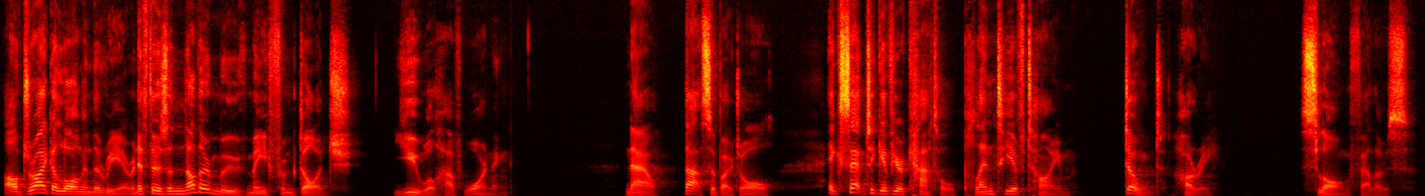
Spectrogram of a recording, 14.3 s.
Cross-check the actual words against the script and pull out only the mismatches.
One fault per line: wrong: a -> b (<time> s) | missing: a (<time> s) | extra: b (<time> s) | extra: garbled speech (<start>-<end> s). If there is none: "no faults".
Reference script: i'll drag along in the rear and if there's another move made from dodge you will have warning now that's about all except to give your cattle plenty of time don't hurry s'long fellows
no faults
